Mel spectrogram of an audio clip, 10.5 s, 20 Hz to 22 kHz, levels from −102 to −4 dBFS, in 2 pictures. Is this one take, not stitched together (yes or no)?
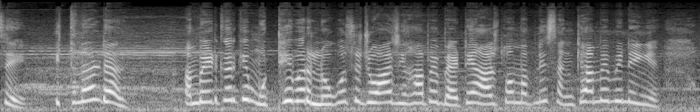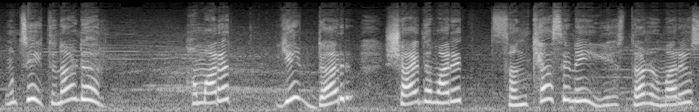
yes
